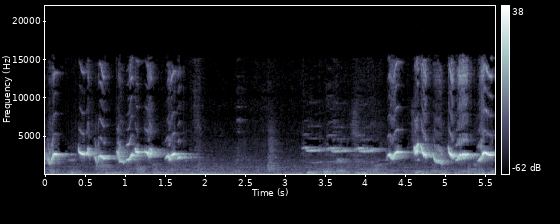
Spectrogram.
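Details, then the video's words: Robin singing a lure and tutor song: a few jerky warbled phrases, a quiet pause, a long flat high whistle, then a burst of fast, swooping notes. "Suara Pikat Burung Robin Full Gacor . Masteran Burung Robin"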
